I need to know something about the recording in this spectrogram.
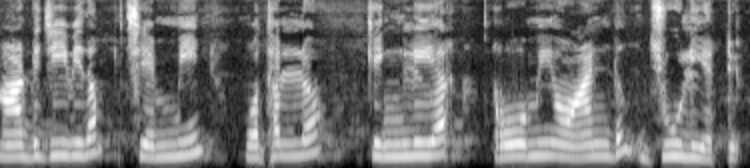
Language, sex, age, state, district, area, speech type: Malayalam, female, 60+, Kerala, Alappuzha, rural, spontaneous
